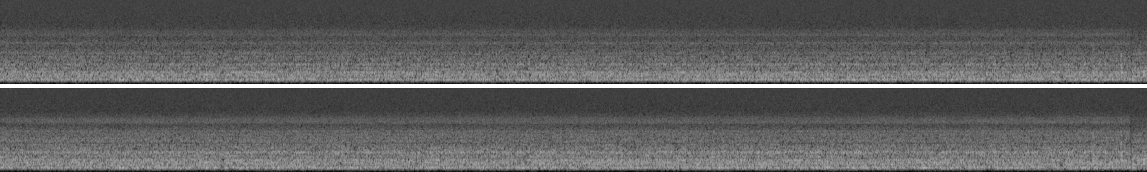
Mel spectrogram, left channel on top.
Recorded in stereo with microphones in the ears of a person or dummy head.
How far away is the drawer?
No drawer in this recording.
